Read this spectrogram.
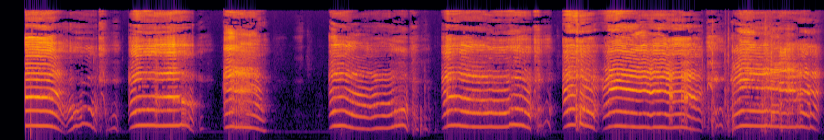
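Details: Infant crying in repeated, strongly voiced wails separated by brief pauses for breath.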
